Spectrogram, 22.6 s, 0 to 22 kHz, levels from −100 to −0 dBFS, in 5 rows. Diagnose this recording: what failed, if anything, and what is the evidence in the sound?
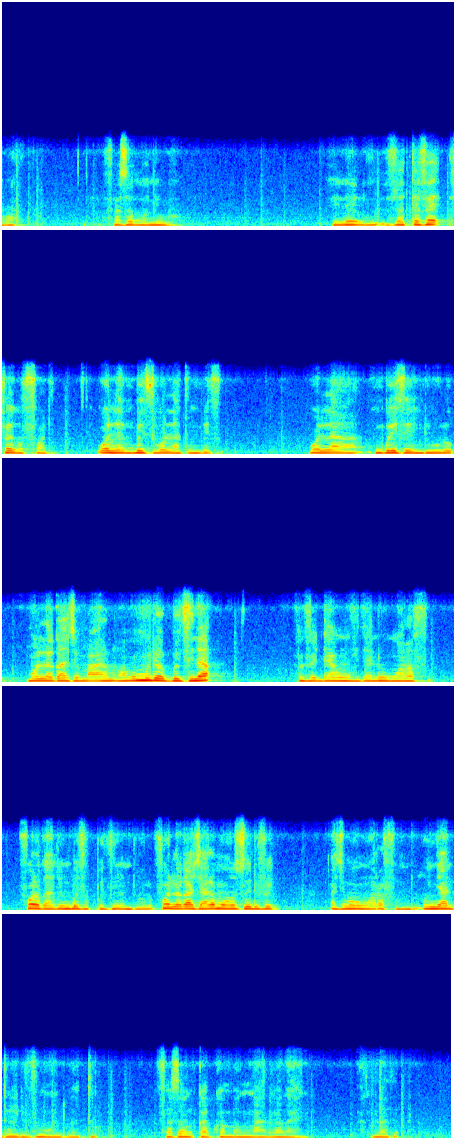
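Nothing failed in this recording, and the sound gives no evidence of a fault.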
